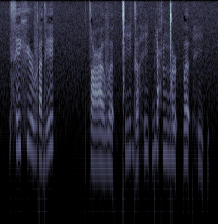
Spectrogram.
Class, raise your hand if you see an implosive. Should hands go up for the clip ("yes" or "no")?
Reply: yes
